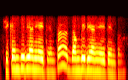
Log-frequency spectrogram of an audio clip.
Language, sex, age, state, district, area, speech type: Telugu, male, 30-45, Telangana, Hyderabad, urban, conversation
